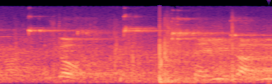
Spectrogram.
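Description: Basketball bouncing on a gym's hardwood floor, with a sharp knock just over a second in. Voices of players and spectators echo around it.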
